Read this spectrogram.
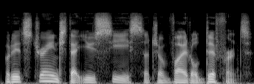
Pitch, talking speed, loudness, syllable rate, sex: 100 Hz, 235 wpm, -17 LUFS, 6.1 syllables/s, male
